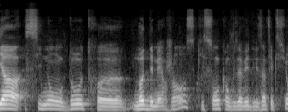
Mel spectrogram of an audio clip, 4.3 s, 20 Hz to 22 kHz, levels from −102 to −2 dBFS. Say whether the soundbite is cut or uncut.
uncut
